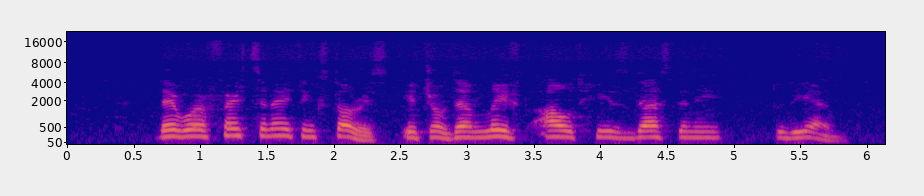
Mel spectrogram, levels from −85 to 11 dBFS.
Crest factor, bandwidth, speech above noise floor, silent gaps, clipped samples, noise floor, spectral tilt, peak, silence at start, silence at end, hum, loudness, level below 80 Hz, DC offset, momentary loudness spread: 16 dB; 16.5 kHz; 39 dB; none; under 0.1%; -68 dBFS; -8.5 dB/octave; -14 dBFS; 0.7 s; 0.35 s; none; -30 LUFS; -66 dBFS; under 0.1%; 10 LU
